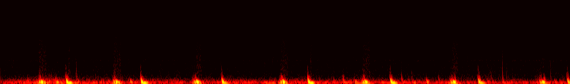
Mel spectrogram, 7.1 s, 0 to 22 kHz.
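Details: Steady paired thumps of a heartbeat, roughly 90 to 95 beats a minute, with a faint background hum.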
